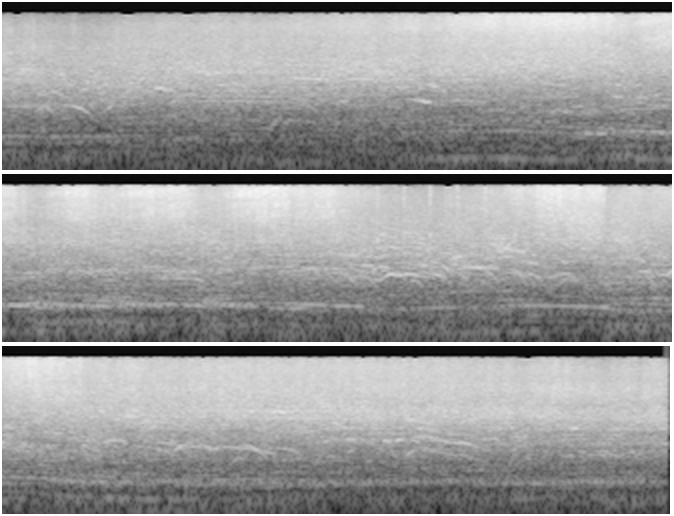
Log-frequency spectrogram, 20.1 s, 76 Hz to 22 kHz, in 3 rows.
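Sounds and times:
crowd voices: 0.0 - 20.0
race car engines: 0.0 - 20.0.

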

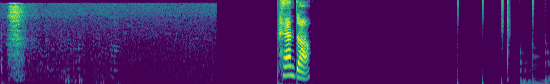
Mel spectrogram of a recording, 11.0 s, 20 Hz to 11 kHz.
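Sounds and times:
outdoor hiss: 0.0 - 4.4
flies buzzing: 0.8 - 2.7.

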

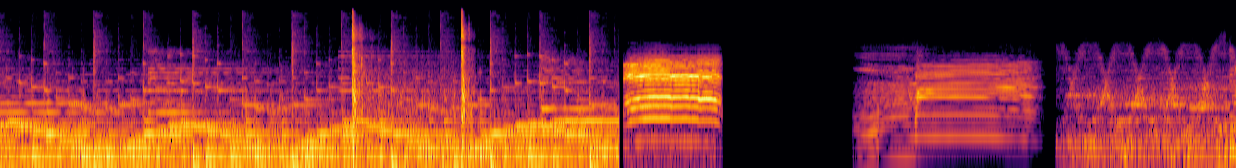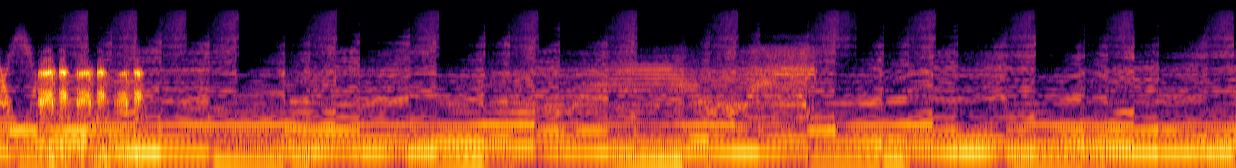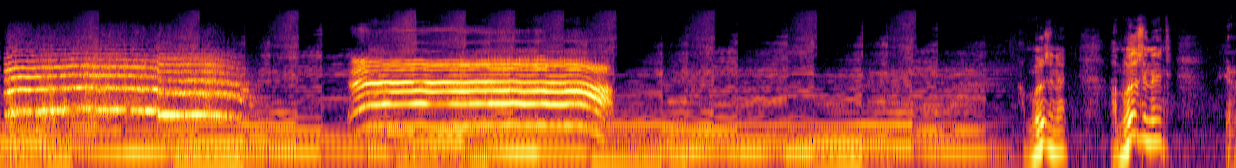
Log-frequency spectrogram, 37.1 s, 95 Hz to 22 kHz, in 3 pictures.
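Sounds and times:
background music: 0.0 - 6.2, 12.4 - 35.4
drawn-out animal call: 6.2 - 7.2, 24.8 - 27.3
electronic music with sweeps: 10.6 - 16.5.

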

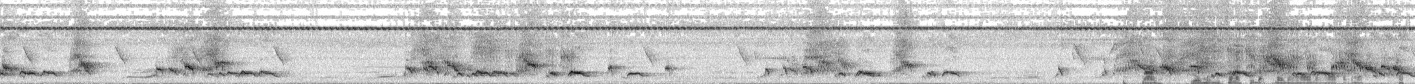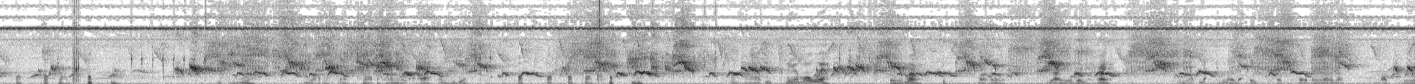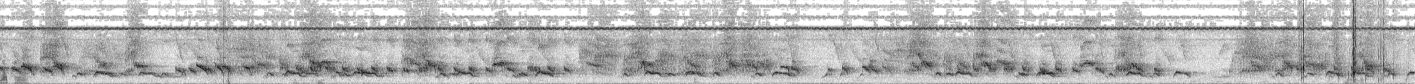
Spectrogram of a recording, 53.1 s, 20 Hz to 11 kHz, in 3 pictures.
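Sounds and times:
birds squawking and chirping: 0.0 - 53.0.

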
